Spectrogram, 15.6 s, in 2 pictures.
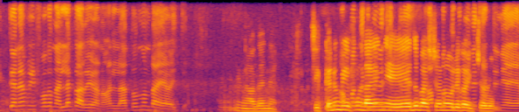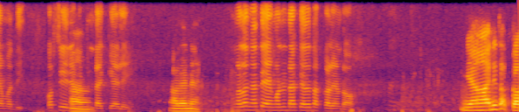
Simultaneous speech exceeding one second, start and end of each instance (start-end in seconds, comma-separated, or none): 4.8-7.5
